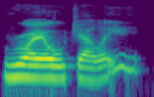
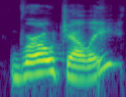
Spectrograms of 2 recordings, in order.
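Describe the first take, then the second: First: It is said slowly and carefully. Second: It is said at normal, faster speed.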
